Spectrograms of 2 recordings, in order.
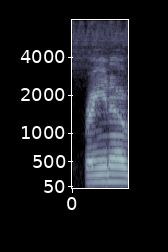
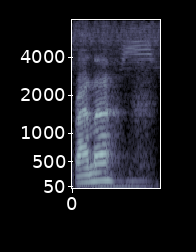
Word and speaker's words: Rena: got some tips uh I know I'm pronouncing Raina wrong it's Rena um I'm going to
